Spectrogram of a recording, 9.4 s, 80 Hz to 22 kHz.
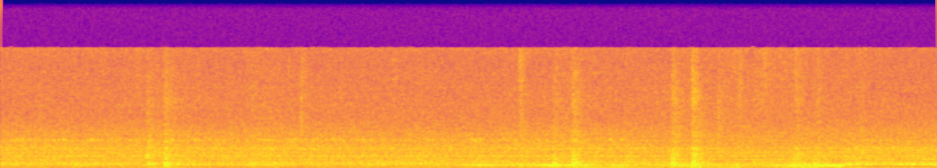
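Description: Sanyo Railway 6000 series electric train running on the line, heard from the cab: a steady rumble of wheels on rail with a few clacks over rail joints. A thin whine slowly falls in pitch, then jumps back up near the end.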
